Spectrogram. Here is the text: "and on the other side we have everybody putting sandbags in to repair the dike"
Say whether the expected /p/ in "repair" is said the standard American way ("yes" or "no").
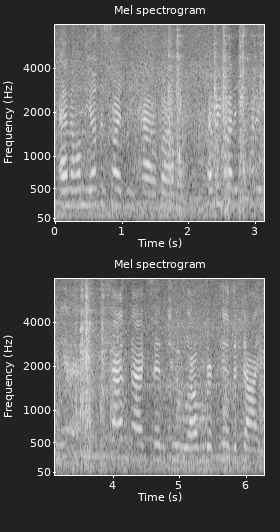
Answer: yes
